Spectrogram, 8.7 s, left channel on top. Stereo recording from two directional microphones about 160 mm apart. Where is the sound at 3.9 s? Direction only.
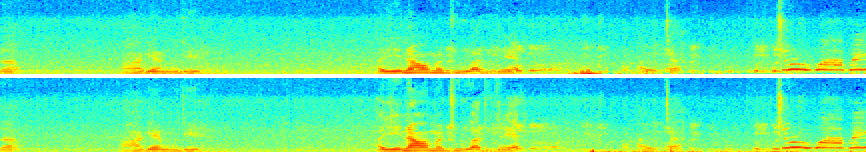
5° right (ahead or behind).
